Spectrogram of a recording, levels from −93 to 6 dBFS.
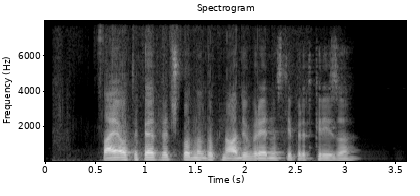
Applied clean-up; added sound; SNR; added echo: neural separator model SepFormer DNS4.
